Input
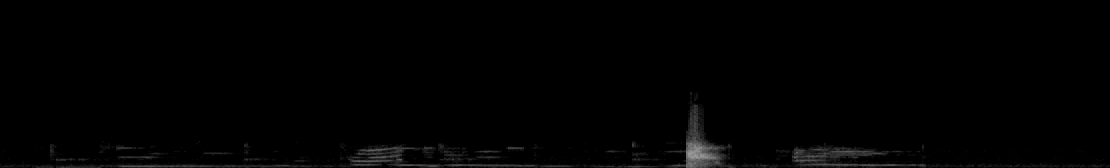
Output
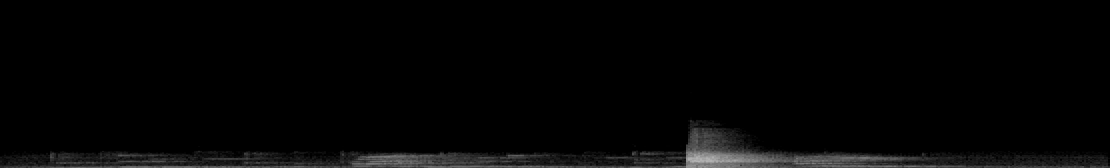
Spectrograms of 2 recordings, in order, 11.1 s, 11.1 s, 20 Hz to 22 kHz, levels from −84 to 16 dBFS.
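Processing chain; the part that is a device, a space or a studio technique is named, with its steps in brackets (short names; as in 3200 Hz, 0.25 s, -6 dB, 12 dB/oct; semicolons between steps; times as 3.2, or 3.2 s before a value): monster voice (pitch shift -8 st; low shelf 170 Hz +7.5 dB; reverb RT60 1.5 s, pre-delay 73 ms, DRR -0.5 dB); gain +8.5 dB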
